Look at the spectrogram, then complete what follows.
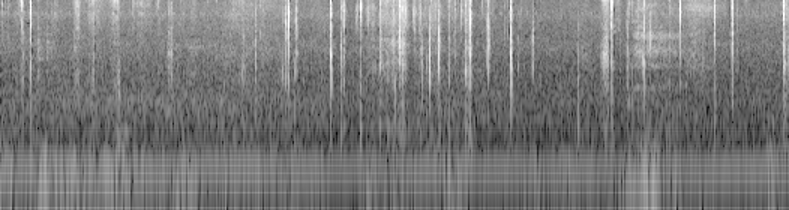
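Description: Spoon scraping and rustling inside a foil pouch of Mountain House freeze-dried food: irregular clicks and crinkles, over a low steady hum.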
